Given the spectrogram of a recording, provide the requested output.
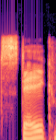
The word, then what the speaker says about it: stake: Aber darum geht es hier natürlich nicht, sondern es geht um das englische Wort Steak, was leider genauso ausgesprochen wird, aber anders geschrieben wird, nämlich S-T-A-K-E.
